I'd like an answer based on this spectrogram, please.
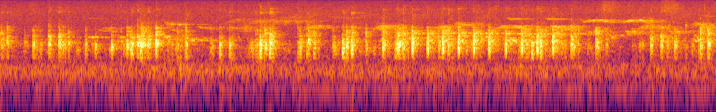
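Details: A chorus of wild forest green tree frogs at Shiriya, Aomori, one of Japan's northern-limit populations. Clipped, pulsed croaks come in quick rhythmic runs, several frogs overlapping into a rattling, clicking chatter that pulses about twice a second.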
